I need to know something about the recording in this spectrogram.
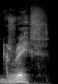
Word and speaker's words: Gruff: gu sorry g r u double f is pronounced griff you've been saying gruff all these years would describe your voice in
